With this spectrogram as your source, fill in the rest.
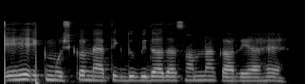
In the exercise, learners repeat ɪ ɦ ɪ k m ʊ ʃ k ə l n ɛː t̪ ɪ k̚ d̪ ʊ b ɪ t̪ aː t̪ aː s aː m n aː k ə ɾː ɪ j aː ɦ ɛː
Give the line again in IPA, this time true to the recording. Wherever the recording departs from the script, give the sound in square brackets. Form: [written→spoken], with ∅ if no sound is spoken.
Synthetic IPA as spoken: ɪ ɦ ɪ k m ʊ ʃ k ə l n ɛː t̪ ɪ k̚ d̪ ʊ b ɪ [t̪→d̪] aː [t̪→d̪] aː s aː m n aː k ə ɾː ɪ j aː ɦ ɛː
